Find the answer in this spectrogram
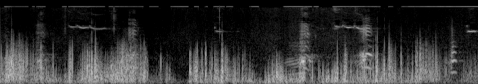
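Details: Canada Goose families, a flock honking almost nonstop, many harsh nasal calls overlapping, with a brief lull midway and a few thin high whistles above.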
